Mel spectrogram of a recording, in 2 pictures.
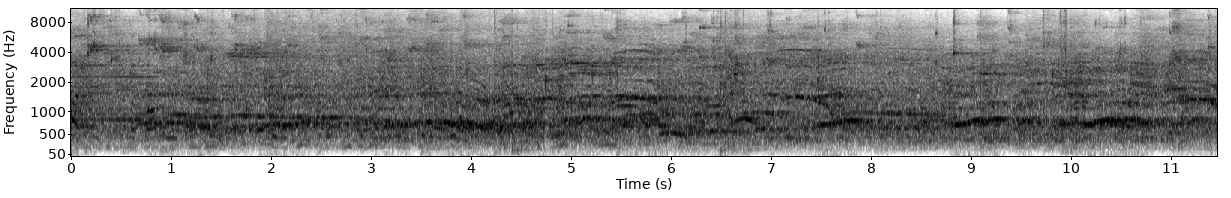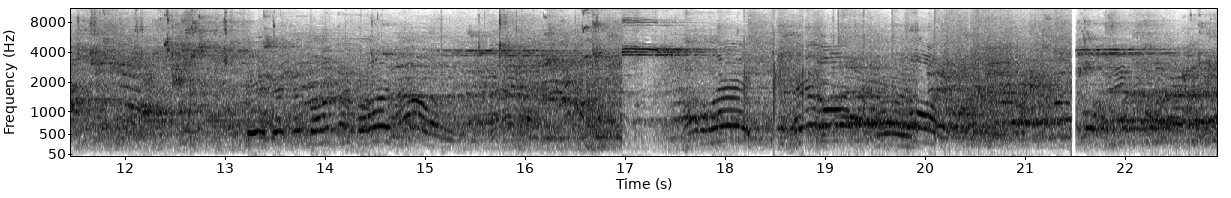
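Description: Spectators chatter throughout a large echoing gym.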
